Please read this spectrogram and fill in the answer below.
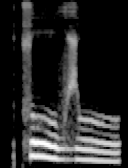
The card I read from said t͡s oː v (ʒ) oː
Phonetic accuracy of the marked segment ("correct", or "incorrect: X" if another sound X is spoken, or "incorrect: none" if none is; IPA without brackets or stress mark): correct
